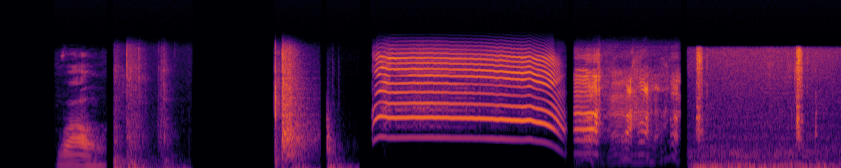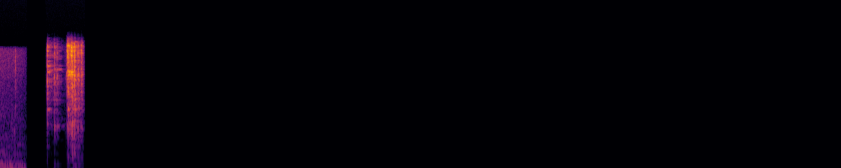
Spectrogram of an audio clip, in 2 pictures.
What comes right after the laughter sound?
clock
